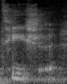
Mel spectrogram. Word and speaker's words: Tishea: So, first and foremost, my name is Tisha, okay? You pronounce it Tisha.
